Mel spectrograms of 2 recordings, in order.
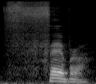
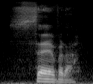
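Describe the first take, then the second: First: The first consonant sounds like a th. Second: The first consonant sounds like an s. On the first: This is how speakers from Spain say it. "Spanish speakers from Spain, they do have a big difference with a Z" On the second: This is how Latin Americans say it. "This one sounds pretty much the same as the S. Uh, in Latin American"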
